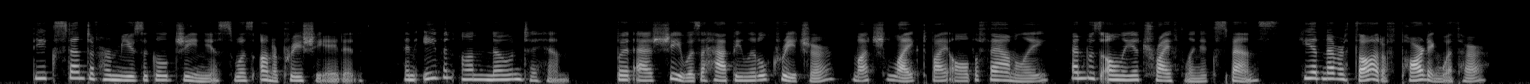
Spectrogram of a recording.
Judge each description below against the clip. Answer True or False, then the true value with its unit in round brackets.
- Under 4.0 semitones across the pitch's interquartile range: False (4.3 semitones)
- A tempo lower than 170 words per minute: True (160 wpm)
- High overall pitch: True (200 Hz)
